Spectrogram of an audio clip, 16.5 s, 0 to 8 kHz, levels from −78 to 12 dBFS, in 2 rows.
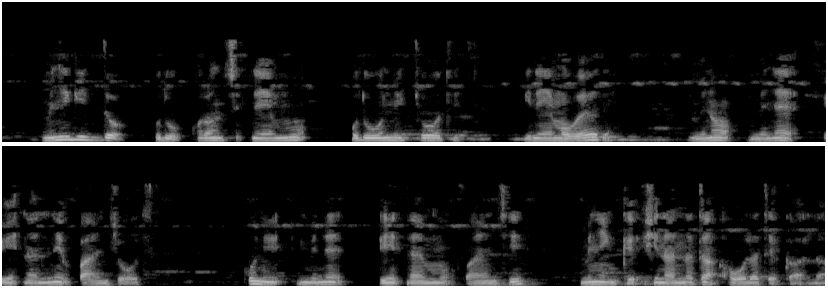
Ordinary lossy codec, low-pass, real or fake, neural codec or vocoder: MP3, 24 kbps; 7.2 kHz; real; none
